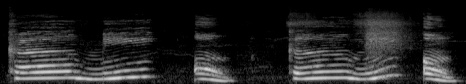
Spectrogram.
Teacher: corresponde as oxítonas do português cujo acento cai na última sílaba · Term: acentuação aguda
